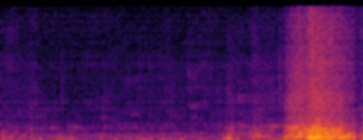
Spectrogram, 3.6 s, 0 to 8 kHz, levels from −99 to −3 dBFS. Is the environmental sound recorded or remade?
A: remade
